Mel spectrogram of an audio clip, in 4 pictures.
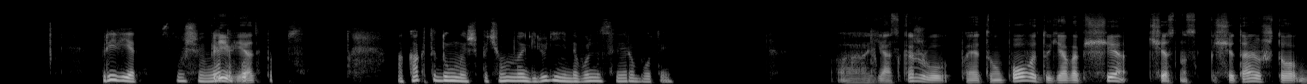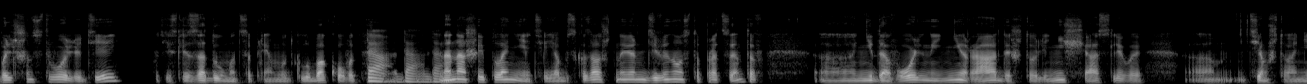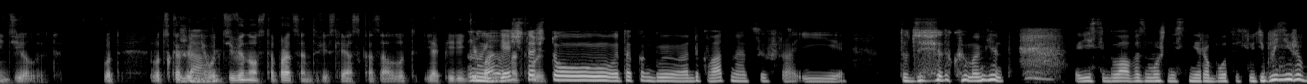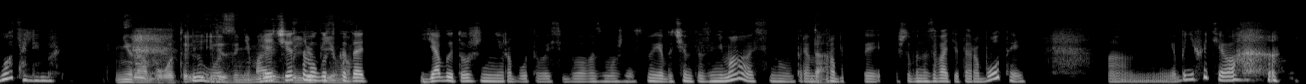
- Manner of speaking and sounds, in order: tapping; other background noise; laughing while speaking: "тут же еще такой момент"; laughing while speaking: "бы не работали бы"; "если б" said as "есиб"; chuckle
- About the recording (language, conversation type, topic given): Russian, unstructured, Почему многие люди недовольны своей работой?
